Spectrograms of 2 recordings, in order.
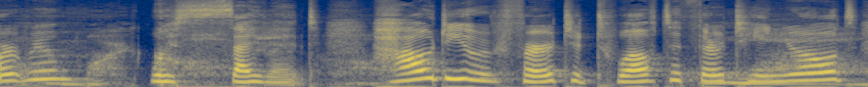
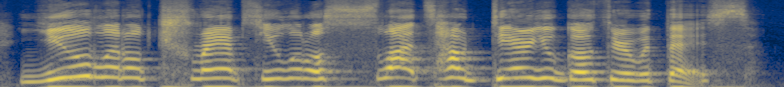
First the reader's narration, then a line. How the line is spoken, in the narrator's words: She screamed at the victims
